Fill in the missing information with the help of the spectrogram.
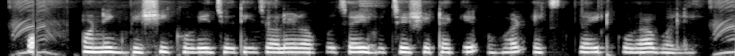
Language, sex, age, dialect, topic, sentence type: Bengali, female, 25-30, Western, agriculture, statement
